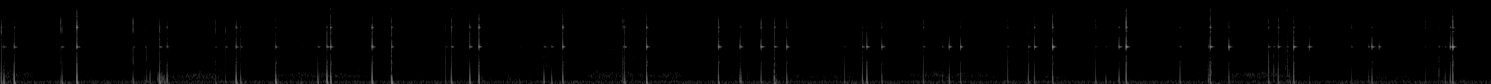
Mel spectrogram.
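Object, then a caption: Mosaic glass tea light holder. Long painted nails tap a round, hollow silver crackle mosaic glass tea-light holder with a lit candle inside, held in one hand. Many quick, bright glassy clinks ring at a high pitch over a faint low hum, each dying out almost at once.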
